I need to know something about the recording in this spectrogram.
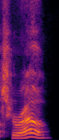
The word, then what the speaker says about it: tarot: And some languages leave the T off, Taro. It's still tarot. Mm-hmm. I mean, that T is not pronounced.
